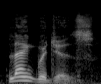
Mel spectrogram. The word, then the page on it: languages: British English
